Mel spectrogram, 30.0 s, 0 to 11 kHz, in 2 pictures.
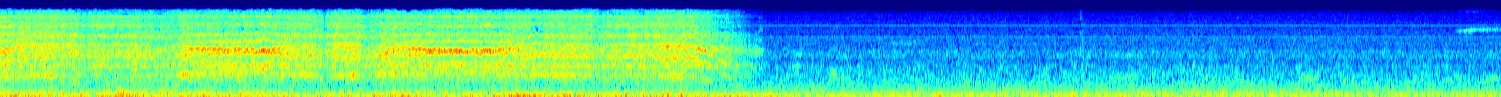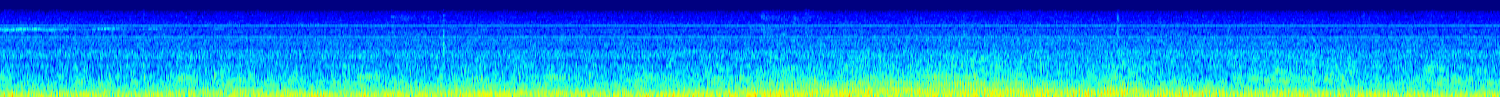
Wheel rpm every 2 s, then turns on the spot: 200, 190, 200, 110, 0, 0, 0, 0, 0, 0, 0, 0, 0, 0, 0.
none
